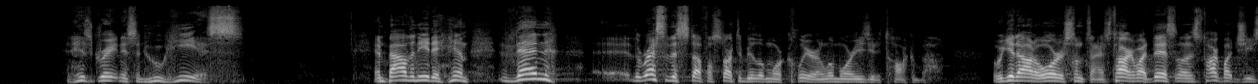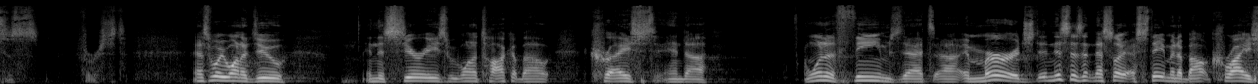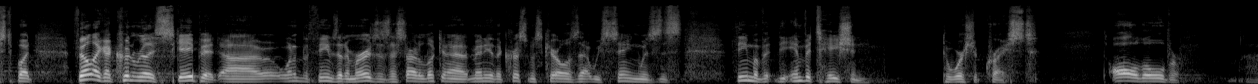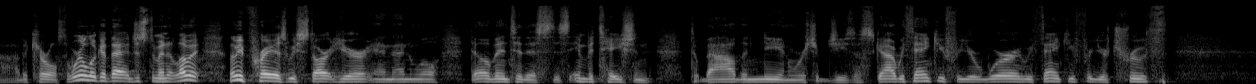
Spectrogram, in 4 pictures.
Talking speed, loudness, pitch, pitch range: 205 wpm, -26 LUFS, 140 Hz, 125-165 Hz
